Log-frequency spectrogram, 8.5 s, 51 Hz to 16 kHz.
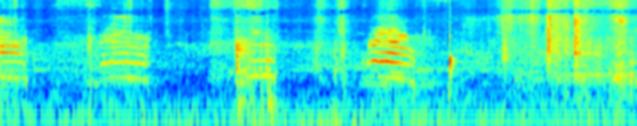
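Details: Friendly, talkative mother cat, a rescued farm cat, purring throughout: several clear harmonic meows at about 0.2, 1.5, 3.2 and 5 seconds, rising then falling, with a sharp click-like snap near 6 seconds and soft rustling.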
